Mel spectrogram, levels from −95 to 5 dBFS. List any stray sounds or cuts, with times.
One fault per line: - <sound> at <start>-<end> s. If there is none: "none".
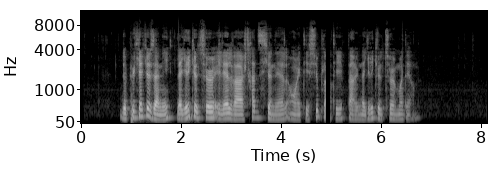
- dropout at 4.9-5.0 s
